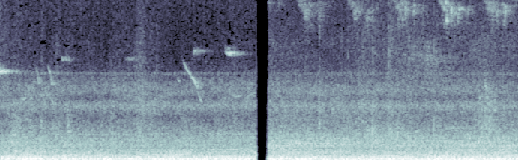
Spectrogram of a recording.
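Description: Steady low background rumble that drops out for a moment about halfway through, with a few faint high chirps.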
